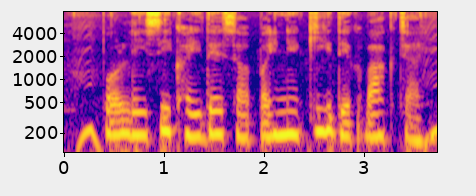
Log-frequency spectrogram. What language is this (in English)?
Maithili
